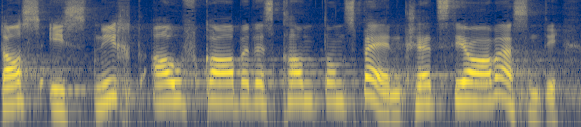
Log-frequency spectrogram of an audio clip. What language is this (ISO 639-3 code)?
gsw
